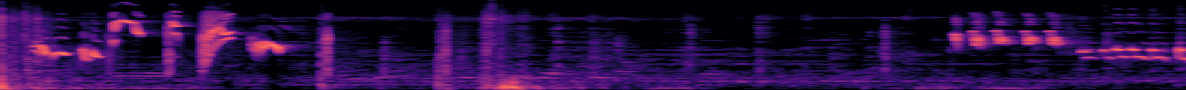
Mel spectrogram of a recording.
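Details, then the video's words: Greater green leafbird (cucak hijau), a raw bird being brought into gacor, nonstop singing: bursts of high whistled, sweeping notes open and close the recording, with a quiet stretch of faint clicks and knocks between. "Pandai Membuat Cucak Hijau Bahan jadi Gacor"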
